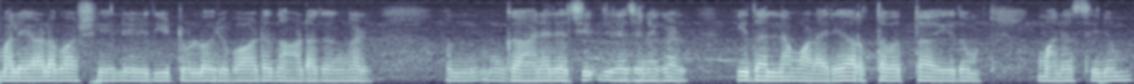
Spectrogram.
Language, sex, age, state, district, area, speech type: Malayalam, female, 45-60, Kerala, Palakkad, rural, spontaneous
